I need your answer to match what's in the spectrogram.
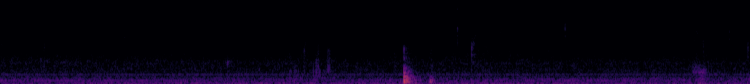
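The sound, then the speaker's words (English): A quiet sip of ESB beer with a small wet slurp and gulp about midway, set against a low background hiss; no one speaks. “Take another sip of this ES. Delicious B.”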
